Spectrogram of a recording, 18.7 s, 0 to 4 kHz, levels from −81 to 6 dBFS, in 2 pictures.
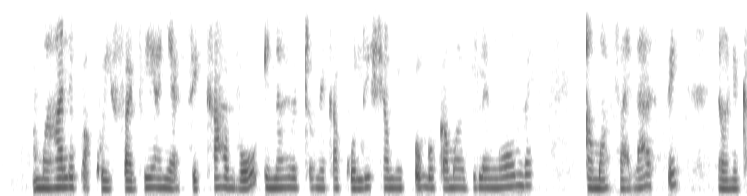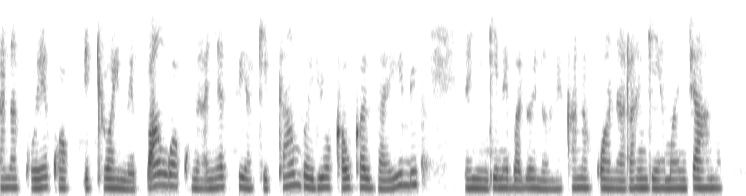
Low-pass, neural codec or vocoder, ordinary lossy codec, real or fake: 3.6 kHz; none; Opus, 64 kbps; real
